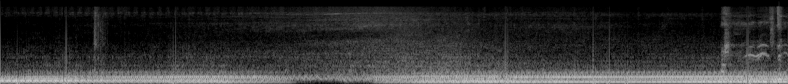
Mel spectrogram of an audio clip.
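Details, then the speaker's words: 1998 BMW 320i E46 with straight-pipe exhaust, full throttle while driving: loud drone that sags and recovers with a lumpy, uneven rattling beat; engine misfiring under load, owner suspects ignition. "That's a very nice rattling sound. This sounds like the ignition. I really have to open up the engine bay to see what's going on."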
